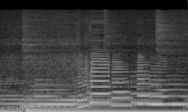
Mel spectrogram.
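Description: Saxophone playing a slow jazz ballad melody, moving through a run of notes, over a sustained bass line.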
